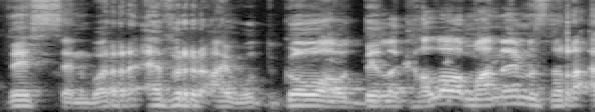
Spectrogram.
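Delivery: hammed-up Middle Eastern accent with hard consonants; old thick Middle Eastern accent, rolled r's; strong Middle Eastern accent. Shown as a demonstration. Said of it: "when I first landed to America, everything was so strong with my consonants".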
